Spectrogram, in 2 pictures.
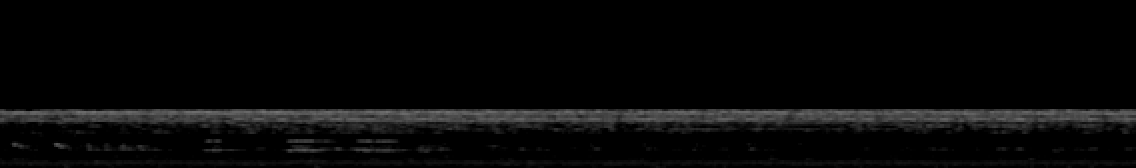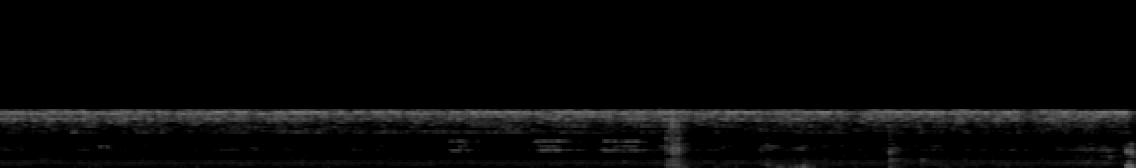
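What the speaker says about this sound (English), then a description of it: "those are cicadas on hot, humid days like this" A steady high-pitched drone of cicadas on a hot, humid day fills the background during a safari drive, continuous and fairly faint, with a few brief clicks near the end.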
